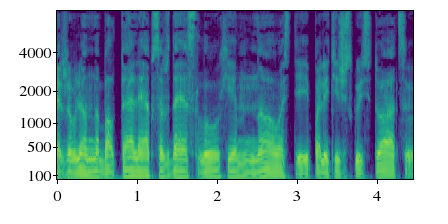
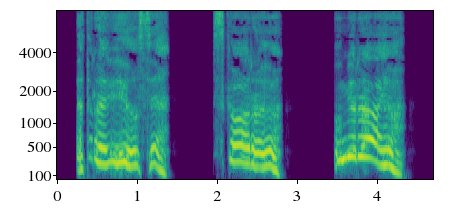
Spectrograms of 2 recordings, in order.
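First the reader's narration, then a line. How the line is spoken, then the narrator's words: Hoarse, dying croak. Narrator (Russian): прохрипел тот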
